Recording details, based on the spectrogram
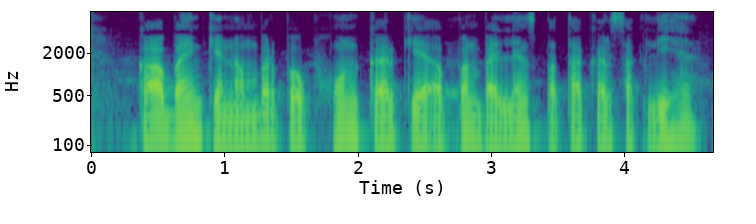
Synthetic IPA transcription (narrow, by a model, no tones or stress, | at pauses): kaːbɛ̃ŋkːenɐ̃mbəɾpəɾpʰoːnkɐɾkeɐpənbɛːlẽnspɐt̪akɐɾsɐkliɦɛː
